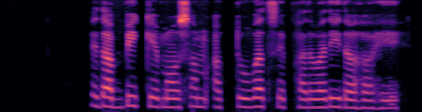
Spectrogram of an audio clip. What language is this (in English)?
Magahi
